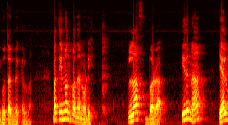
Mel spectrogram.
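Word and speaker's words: Loughborough: ಬಂದ್ರೆ ಅವಾಗ ನಿಮಗೆ ಗೊತ್ತಾಗಬೇಕಲ್ವ ಮತ್ತೆ ಇನ್ನೊಂದು ಪದ ನೋಡಿ ಲಫ್ ಬರ ಇದನ್ನ ಎಲ್ ಓ ಯುಜಿಎಚ್ ಇಲ್ಲಿ ಲಾಕ್ ಆಗುತ್ತೆ ಬಟ್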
